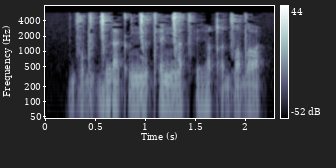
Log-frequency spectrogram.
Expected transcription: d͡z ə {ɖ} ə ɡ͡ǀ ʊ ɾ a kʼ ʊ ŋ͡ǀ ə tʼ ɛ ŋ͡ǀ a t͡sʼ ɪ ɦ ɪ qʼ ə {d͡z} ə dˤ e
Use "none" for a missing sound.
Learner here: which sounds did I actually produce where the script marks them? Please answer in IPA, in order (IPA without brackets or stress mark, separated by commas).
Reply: dˤ, d͡z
